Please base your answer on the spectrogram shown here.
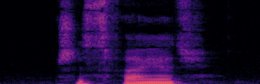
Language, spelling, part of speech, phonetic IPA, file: Polish, przyswajać, verb, [pʃɨsˈfajät͡ɕ], LL-Q809 (pol)-przyswajać.wav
